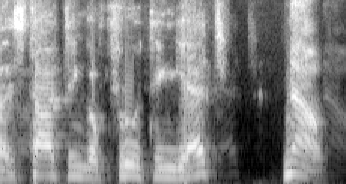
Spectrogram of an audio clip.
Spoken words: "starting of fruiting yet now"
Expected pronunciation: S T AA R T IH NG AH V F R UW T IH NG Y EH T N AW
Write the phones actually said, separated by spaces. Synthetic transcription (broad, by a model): S T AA R T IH NG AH F R UW T IH NG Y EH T N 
